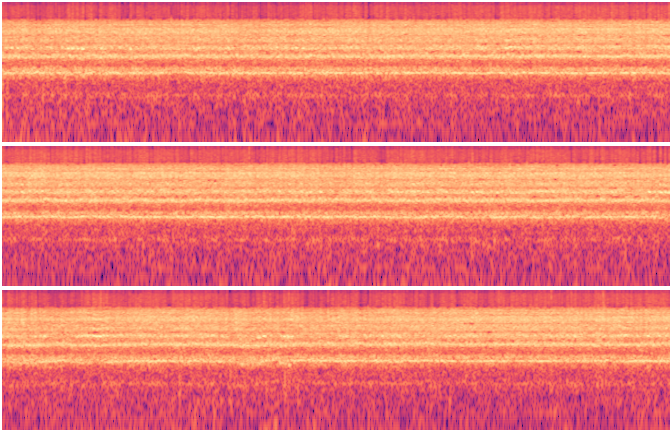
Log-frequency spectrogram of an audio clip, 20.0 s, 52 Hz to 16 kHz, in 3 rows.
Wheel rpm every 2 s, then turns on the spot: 240, 230, 230, 230, 230, 230, 230, 230, 230, 230.
none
